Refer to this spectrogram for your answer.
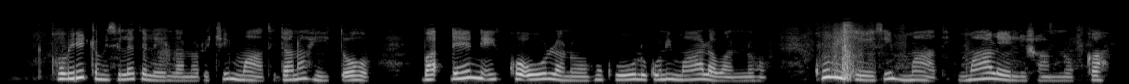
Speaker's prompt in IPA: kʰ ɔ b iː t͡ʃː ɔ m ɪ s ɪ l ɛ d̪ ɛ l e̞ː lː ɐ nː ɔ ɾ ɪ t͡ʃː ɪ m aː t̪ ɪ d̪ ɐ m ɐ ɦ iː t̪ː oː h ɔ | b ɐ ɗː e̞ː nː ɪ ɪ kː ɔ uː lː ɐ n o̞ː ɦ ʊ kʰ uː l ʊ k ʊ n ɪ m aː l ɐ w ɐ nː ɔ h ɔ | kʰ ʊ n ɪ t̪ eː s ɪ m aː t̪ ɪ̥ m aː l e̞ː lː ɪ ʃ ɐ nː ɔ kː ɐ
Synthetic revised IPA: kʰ ɔ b iː t͡ʃː ɔ m ɪ s ɪ l ɛ t̪ ɛ l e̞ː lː ɐ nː ɔ ɾ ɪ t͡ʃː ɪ m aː t̪ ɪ d̪ ɐ n ɐ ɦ iː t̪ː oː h ɔ | b ɐ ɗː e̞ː nː ɪ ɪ kː ɔ uː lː ɐ n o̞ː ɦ ʊ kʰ uː l ʊ k ʊ n ɪ m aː l ɐ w ɐ nː ɔ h ɔ | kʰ ʊ n ɪ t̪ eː s ɪ m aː t̪ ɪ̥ m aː l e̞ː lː ɪ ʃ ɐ nː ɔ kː ɐ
